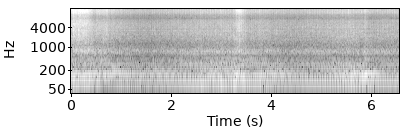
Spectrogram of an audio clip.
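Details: Junkyard Ford Mustang Fox-body 5.0 V8, first run in 20 years after swapping a throttle position sensor that had no signal voltage (it had sputtered above idle): deep burble swelling evenly with throttle blips, no stumble; normal revving.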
